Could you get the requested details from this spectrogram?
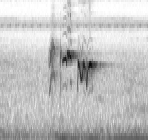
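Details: Sooty-headed bulbul lure call used to attract wild birds: one short bubbly phrase of two or three liquid, slightly descending chirps lasting about half a second, over a faint low hum.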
